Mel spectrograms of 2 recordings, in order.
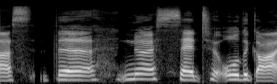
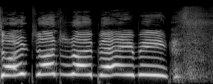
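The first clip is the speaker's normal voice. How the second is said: put-on very high, shrill acted sobbing scream, word baby drawn out; 13 semitones higher than usual. Recounting a moment with a four-day-old baby, retelling screaming while crying. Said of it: "I was screaming at her".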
